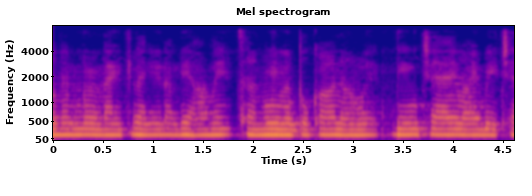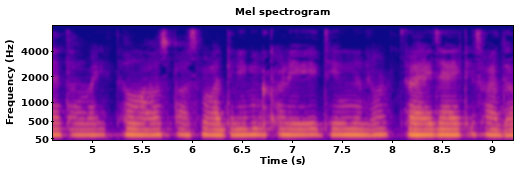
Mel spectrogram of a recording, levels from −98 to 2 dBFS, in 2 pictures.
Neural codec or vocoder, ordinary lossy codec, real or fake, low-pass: codec, 24 kHz, 0.9 kbps, WavTokenizer, medium music audio release; MP3, 32 kbps; fake; 7.2 kHz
